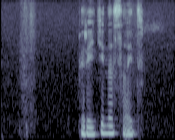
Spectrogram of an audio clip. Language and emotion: Russian, neutral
